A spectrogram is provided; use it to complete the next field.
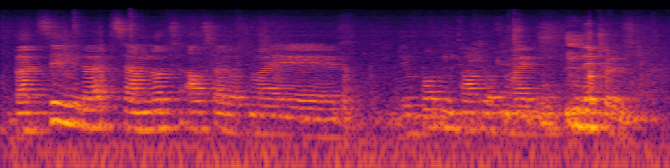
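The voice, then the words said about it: French African accent. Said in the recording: “my French African accent”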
